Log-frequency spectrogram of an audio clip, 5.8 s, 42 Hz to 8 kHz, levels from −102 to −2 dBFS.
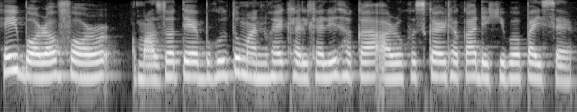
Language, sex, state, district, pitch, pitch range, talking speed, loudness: Assamese, female, Assam, Kamrup Metropolitan, 220 Hz, 210-225 Hz, 145 wpm, -14 LUFS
